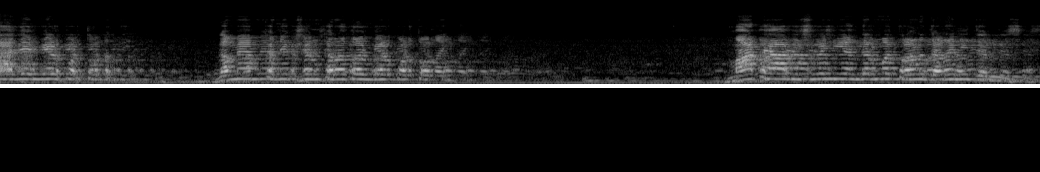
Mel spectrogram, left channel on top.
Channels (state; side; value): silent; right; digital silence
